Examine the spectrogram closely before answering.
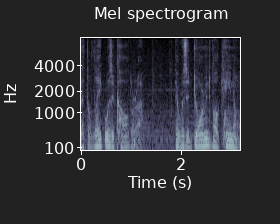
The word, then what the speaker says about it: caldera: Caldera? I think that's... I mean, it's the same word in German because it's probably Latin. But the emphasis is on the second syllable, I think.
